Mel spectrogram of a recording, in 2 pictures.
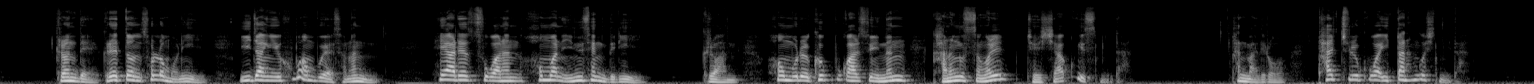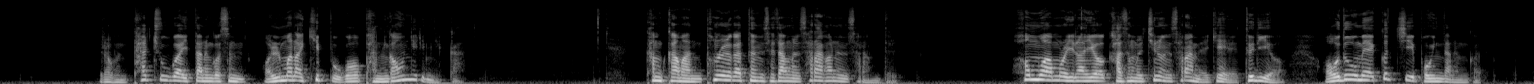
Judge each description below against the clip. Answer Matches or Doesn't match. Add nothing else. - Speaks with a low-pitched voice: Doesn't match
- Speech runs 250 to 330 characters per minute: Matches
